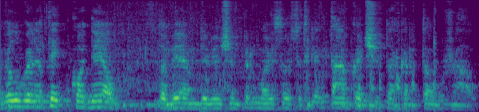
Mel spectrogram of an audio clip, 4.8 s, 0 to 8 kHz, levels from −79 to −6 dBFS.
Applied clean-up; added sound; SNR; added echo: none; Toilet flush / Gurgling; 12 dB; reverberation time 0.4 s.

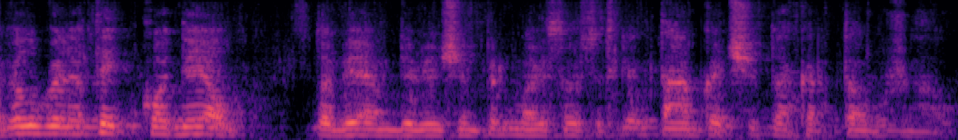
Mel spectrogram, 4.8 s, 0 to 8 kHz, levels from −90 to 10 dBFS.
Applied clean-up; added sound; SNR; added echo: neural separator model SepFormer DNS4.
